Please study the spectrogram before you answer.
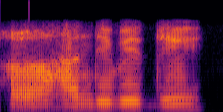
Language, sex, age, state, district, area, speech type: Punjabi, male, 30-45, Punjab, Fatehgarh Sahib, rural, conversation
